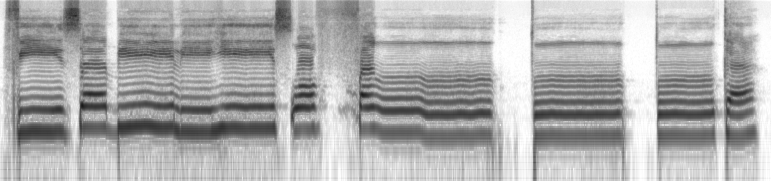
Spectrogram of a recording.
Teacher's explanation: Ikhfa hakikinya kuat dengungannya karena hurufnya kaf. Dibacanya bukan sofaka, tapi betul-betul menyerupai ang.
